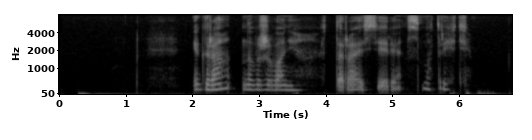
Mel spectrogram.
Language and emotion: Russian, sad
